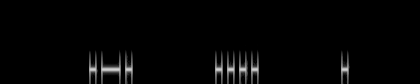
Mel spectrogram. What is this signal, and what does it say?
Morse code, heard as a keyed tone, about 20 wpm, spaced as for 8 wpm, 700 Hz. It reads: RHE
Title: 060 Lesson 11e - Letter h - Three Characters 20wpm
